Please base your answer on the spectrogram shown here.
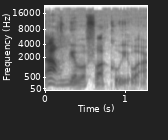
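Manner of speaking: put-on, laid-on Italian accent. Voicing Halvard replying after Maury introduces everyone, in Halvard's Italian accent. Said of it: "Always goes back to Italian".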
